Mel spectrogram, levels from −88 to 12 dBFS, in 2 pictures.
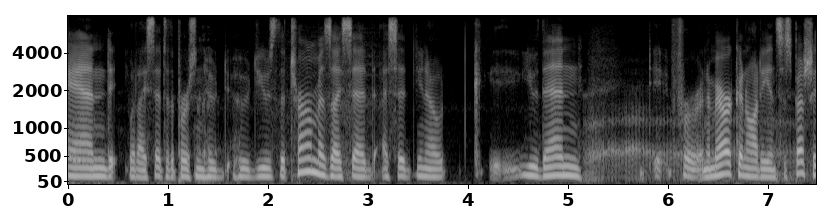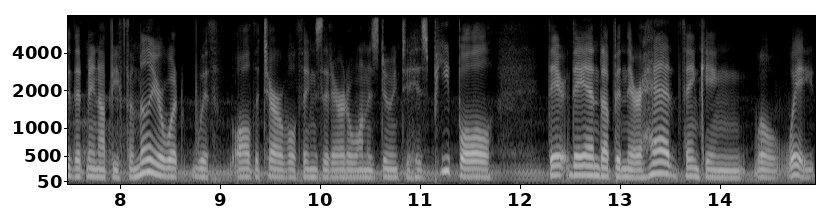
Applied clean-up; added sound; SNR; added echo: none; Growling; 17 dB; none.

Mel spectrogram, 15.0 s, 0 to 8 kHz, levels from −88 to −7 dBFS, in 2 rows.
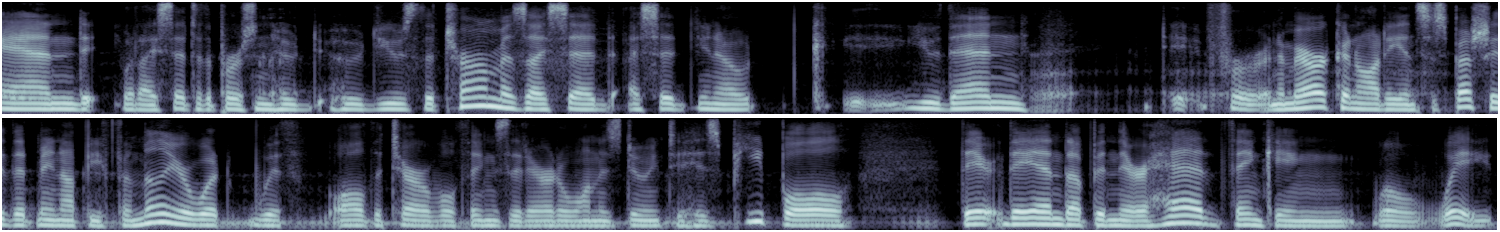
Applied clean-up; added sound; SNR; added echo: neural mask model RNNoise.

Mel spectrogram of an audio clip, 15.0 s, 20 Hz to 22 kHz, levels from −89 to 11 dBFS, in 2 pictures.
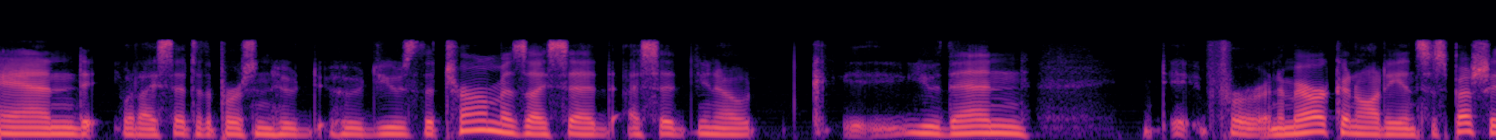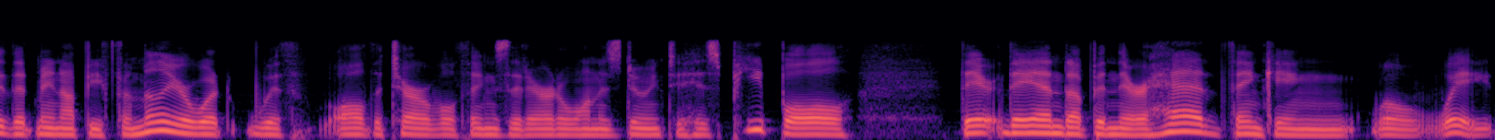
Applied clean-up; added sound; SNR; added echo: none; none; none; none.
